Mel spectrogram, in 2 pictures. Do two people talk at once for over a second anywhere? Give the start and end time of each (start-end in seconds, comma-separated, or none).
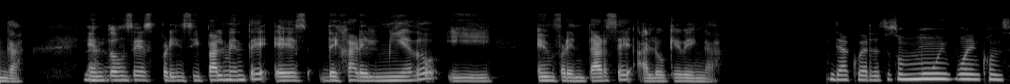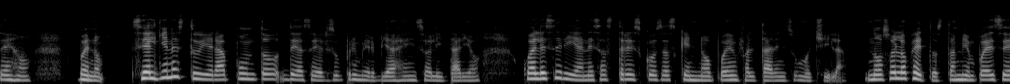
none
